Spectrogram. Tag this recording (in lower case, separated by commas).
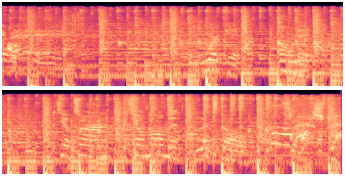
fowl, rooster, cluck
